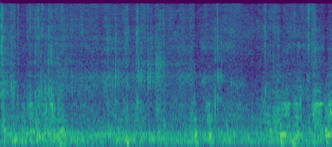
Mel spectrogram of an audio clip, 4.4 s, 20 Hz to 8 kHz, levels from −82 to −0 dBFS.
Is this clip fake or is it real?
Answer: fake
